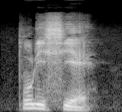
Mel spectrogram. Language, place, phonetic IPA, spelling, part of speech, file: Occitan, Béarn, [pu.liˈsjɛ], policièr, adjective / noun, LL-Q14185 (oci)-policièr.wav
- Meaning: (adjective) police (attributive); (noun) police officer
